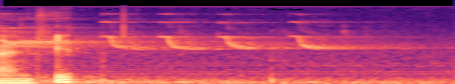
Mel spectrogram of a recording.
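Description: A small bird chirping: four short calls, each sliding down in pitch, about three a second.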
